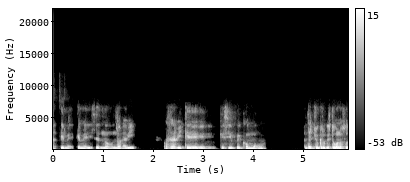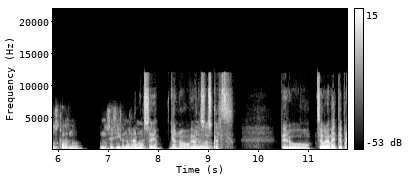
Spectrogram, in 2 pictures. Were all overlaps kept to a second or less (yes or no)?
yes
